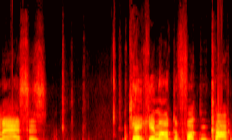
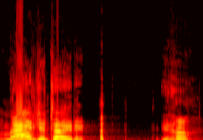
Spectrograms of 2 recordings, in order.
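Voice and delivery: higher-pitched, badly faked Southern yokel accent; 4 semitones higher than usual. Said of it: "That's a bad accent".

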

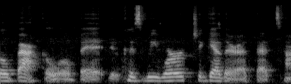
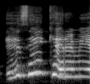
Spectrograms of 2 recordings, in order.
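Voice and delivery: high, loud disbelief; can't believe what she's seeing; incredulous; 11 semitones higher, 9 dB louder, faster than usual. Retold or imitated. Wife stunned by the real proposal, high loud disbelief.

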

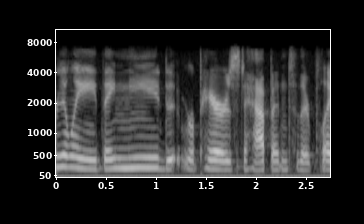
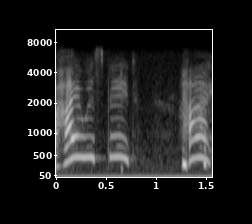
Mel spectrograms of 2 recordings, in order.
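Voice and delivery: high cheerful greeting; 12 semitones higher, 4 dB quieter than usual. Real, not acted.

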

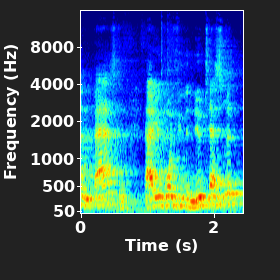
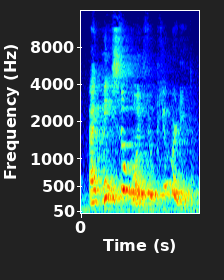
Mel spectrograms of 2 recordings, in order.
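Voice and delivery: squeaky cracking voice, laughing at himself. Real, not acted. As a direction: voice jumps way up high and cracks. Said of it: "my voice just keeps going up and down".

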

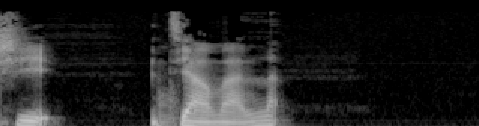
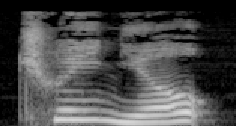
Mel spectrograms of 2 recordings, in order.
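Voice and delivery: mocking high voice; 12 semitones higher, 5 dB louder than usual. Animals mocking the fox's boast.

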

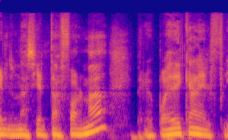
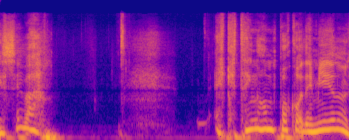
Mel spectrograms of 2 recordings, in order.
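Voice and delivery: put-on much higher, timid old lady; nervous friend; 8 semitones higher than usual. Elderly friend telling Seba she is scared, higher and timid. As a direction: confess the fear in a high, timid voice.

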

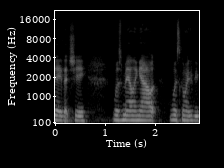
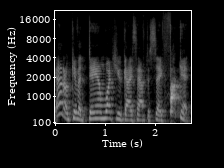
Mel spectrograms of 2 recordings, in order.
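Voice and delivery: loud, raised don't-care voice; imitated brash defiance; 4 semitones higher, 5 dB louder than usual. Lady waving off a language warning, imitated brash defiance.

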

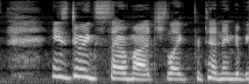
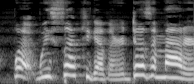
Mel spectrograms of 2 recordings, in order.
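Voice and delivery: lightly acted teenage protest; mock daughter-to-mother protest; retold arguing; 4 semitones higher, 4 dB louder than usual. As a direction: argue back, mildly exasperated. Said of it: "like, arguing".

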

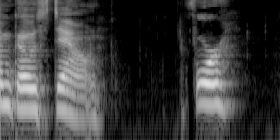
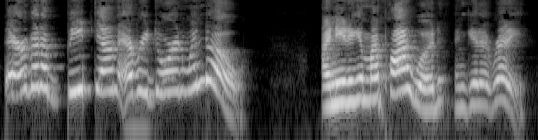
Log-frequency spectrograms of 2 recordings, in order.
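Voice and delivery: worked up; 9 semitones higher than usual. Retold or imitated. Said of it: "I'm like".

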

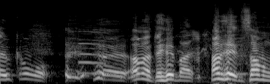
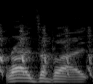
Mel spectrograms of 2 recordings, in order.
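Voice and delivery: sounds Australian; 9 semitones lower, 10 dB quieter, slower than usual. Shown as a demonstration. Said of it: "that's so weird".

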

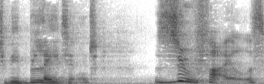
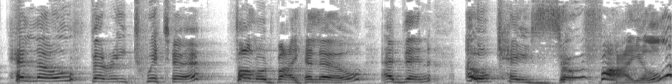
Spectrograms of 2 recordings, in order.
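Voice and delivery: mocking sing-song; 7 semitones higher, 7 dB louder than usual. Mocking reading of the tweets.

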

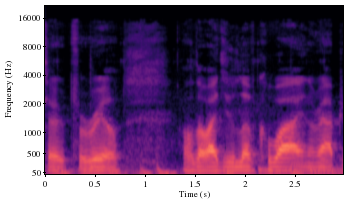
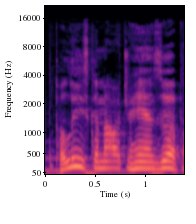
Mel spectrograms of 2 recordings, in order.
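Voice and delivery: loud, higher barked command from the cops; shouted police order; 8 semitones higher, 4 dB louder than usual. Retold or imitated. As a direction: yell it like a cop at the door. Cops banging on door.

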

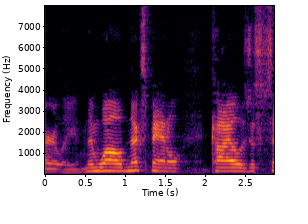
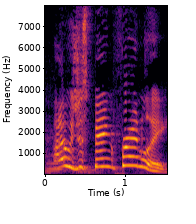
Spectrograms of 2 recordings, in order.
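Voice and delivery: much higher, louder mock-innocent whine; 14 semitones higher, 5 dB louder than usual. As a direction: squeak it out all innocent. Kyle's innocent excuse.

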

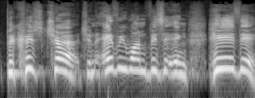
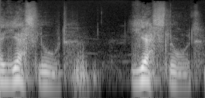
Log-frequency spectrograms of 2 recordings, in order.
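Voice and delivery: soft answer; 9 semitones lower, 8 dB quieter, much slower than usual. Acted. The baptized answer softly.

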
